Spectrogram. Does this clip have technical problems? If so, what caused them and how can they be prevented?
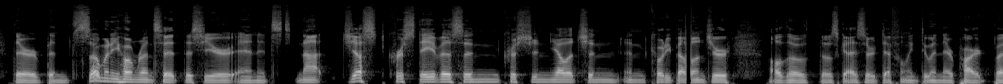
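Yes: the speech shows gaps at joins of encoded pieces, silences of about 46 ms at 2.81–2.86 s (between "hit this year and" and "not just") and about 53 ms at 6.86–6.91 s, four seconds apart. Each gap comes from encoder start delay and last-frame padding left in when separately encoded pieces were joined. It looks like a narrow vertical blank with smeared edges on a spectrogram or a flat stretch in the waveform. Trimming encoder delay and padding before joining, or encoding the whole recording in one pass, prevents this.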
